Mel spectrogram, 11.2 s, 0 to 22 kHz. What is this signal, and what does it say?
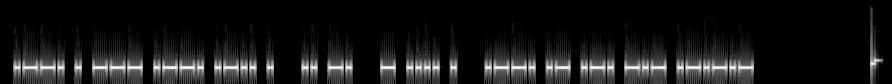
Morse code, heard as a keyed tone, about 22 wpm, 700 Hz. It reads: PEOPLE IN THE PARK.
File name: practice / 22wpm / Sentences with 3-Word Phrases - 22wpm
